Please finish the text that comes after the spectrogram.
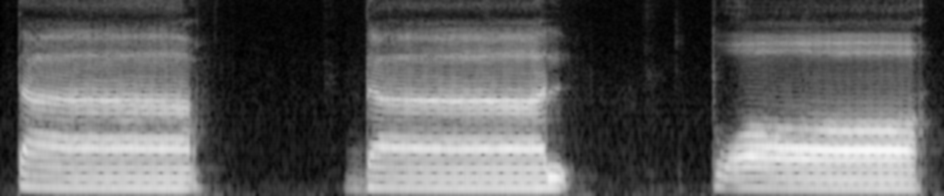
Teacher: زبان کی نوک سامنے والے دانتوں کی جڑ کے ساتھ لگے گی تو ادا ہوگا تا، دال، طوا۔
